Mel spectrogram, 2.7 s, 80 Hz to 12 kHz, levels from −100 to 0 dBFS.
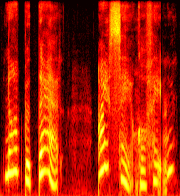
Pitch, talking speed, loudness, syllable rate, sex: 330 Hz, 135 wpm, -19 LUFS, 5.1 syllables/s, female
